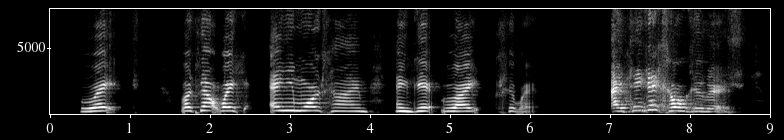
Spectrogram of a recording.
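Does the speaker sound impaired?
Yes: impaired speech; motorized wheelchair user.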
